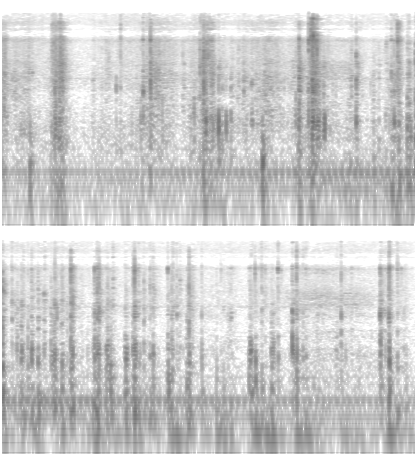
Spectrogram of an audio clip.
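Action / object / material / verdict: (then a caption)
tap / soft vinyl zippered makeup bag / vinyl / none. A medium blue iridescent holographic PVC/vinyl zippered makeup bag with a red logo patch, hollow and soft, is held in both hands and tapped and scratched with fingertips and short nails. Quiet, dull crinkly taps and brief scratches come in an irregular stream over a faint steady low hum.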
